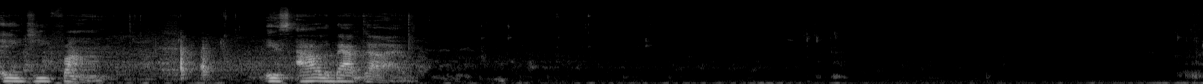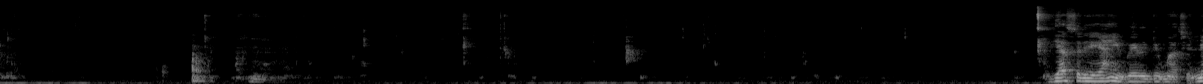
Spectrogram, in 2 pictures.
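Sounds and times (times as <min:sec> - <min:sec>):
wet chewing clicks: 0:04.1 - 0:08.6, 0:13.6 - 0:22.5
person sipping from a mug: 0:11.6 - 0:12.4.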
